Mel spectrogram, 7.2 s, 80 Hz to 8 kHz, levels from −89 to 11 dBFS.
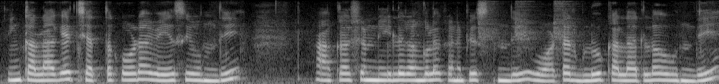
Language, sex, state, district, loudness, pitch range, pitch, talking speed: Telugu, female, Telangana, Hyderabad, -12 LUFS, 215-225 Hz, 220 Hz, 125 wpm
